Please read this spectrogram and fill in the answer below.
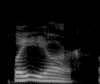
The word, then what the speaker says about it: Cuellar: But they are bringing in potentially, maybe, a defensive midfielder, Gustavo Quer, who's Colombian, plays for Al Hilal. I said that wrong, didn't I? – Cuellar. – Okay. – Cuellar.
